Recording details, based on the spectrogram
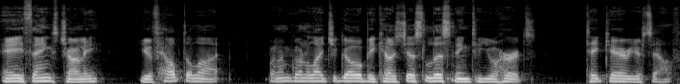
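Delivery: plain reading voice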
